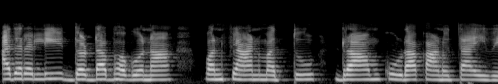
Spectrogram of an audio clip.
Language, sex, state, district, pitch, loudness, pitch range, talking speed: Kannada, female, Karnataka, Bidar, 225 Hz, -18 LUFS, 220-235 Hz, 120 wpm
